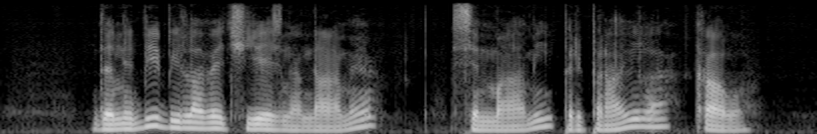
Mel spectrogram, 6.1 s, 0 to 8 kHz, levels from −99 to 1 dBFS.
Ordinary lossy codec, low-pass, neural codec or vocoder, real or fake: none; 7.2 kHz; codec, 16 kHz, 4 kbps, FreqCodec, larger model; fake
